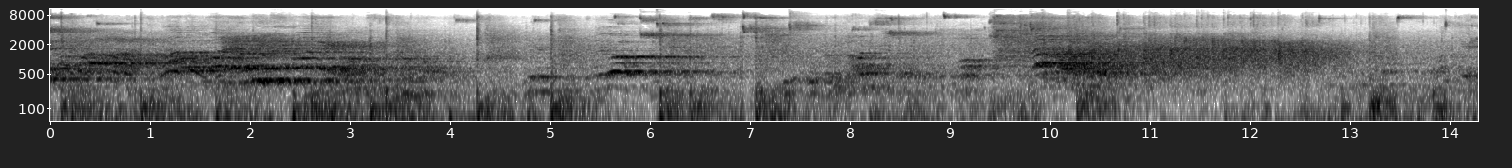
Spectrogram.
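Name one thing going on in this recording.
A crowd of players and spectators shouts and cheers.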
